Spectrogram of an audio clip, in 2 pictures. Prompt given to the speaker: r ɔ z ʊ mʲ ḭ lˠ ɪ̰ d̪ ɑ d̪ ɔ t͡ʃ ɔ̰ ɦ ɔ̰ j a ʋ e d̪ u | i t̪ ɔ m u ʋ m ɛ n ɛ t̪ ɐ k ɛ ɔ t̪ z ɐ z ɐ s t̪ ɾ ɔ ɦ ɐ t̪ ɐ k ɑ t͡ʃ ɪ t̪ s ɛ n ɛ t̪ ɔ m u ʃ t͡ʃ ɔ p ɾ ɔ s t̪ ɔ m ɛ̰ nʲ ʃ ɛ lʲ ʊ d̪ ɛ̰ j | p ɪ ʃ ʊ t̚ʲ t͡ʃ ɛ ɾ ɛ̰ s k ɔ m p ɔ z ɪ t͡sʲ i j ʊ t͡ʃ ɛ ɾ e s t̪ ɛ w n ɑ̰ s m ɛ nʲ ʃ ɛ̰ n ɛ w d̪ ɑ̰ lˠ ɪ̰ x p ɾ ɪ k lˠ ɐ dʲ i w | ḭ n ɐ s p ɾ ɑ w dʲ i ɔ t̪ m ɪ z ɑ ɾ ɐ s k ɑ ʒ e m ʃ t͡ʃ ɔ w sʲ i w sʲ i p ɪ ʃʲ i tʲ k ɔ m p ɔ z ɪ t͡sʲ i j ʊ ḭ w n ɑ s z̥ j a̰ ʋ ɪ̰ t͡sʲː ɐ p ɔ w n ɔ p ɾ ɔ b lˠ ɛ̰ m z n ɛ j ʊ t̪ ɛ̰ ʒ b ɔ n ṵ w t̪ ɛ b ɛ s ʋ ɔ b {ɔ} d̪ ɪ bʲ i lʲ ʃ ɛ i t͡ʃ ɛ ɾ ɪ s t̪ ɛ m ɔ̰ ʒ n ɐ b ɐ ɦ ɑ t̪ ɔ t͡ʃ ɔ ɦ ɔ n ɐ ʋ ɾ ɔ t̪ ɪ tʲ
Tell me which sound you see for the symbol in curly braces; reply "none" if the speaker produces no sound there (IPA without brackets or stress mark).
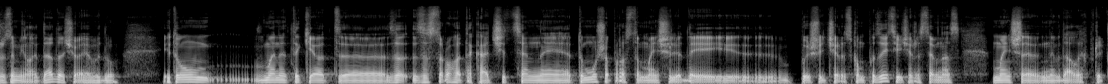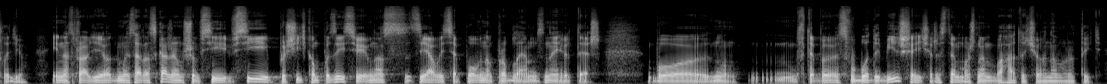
ɔ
